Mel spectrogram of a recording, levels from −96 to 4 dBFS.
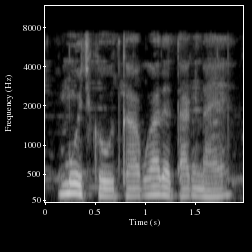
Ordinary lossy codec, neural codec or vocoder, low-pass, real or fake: none; none; 7.2 kHz; real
